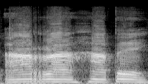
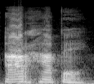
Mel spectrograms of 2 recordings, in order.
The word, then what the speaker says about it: Arhate: Rồi chữ này là Arhate. Giống như là Arahate nhưng mà cái chữ R này không có chữ A, không có chữ A cho nên chúng ta đọc là Ar, Ar, Arhate, Arhate, Arhate, Arhate.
